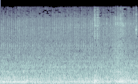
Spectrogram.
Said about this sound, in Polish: Traktor też już chyba skończył. Słyszysz, wujku? Słychać go gdzieś między budynkami. Chyba się do nas zbliża.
